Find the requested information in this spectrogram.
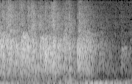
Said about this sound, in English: Thank you. Give him a round of applause for the first answer.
